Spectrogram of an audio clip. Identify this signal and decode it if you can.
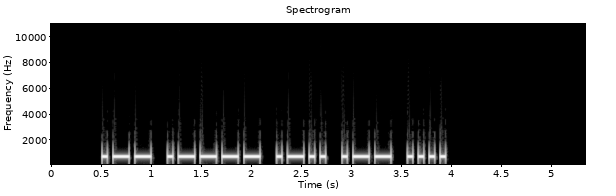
Morse code, heard as a keyed tone, about 22 wpm, 700 Hz. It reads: W1LWH
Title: Call Signs Repeated 3x - 22wpm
